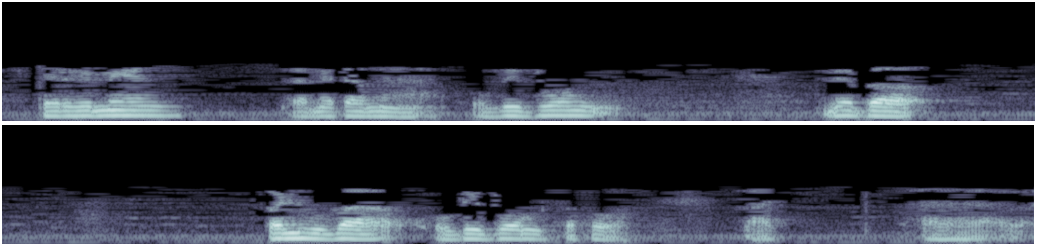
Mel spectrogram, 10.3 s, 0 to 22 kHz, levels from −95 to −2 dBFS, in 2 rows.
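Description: The whole way through, the speech sounds watery and swirly, with nothing above 3 kHz, which fits heavy MP3 compression at a very low bitrate, likely around 8 kbps.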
